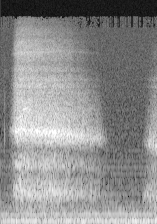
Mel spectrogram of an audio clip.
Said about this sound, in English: take a breath again.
